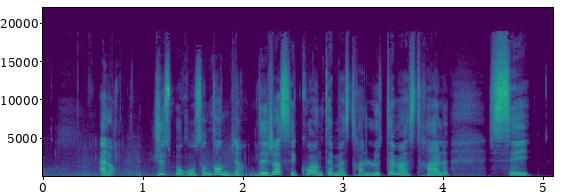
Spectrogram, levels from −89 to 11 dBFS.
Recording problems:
animal sounds; faint; until 2 s; 25 dB below the speech

